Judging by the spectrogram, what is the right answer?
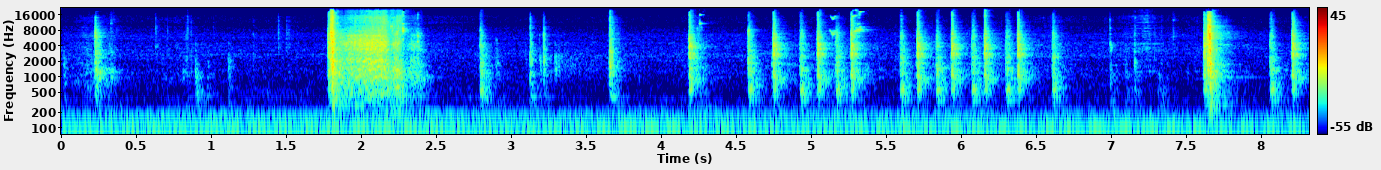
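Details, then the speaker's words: Riding mower tractor with replaced engine, battery on charge: sluggish uneven cranking that drags and never catches, clicks between attempts; weak battery. "Weak battery."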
